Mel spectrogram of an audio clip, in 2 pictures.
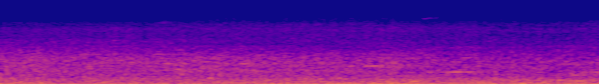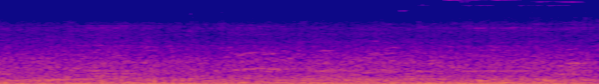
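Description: Traffic rumbles steadily along a nearby street.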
